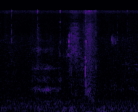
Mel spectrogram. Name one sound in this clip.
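A small dog pants softly close by.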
